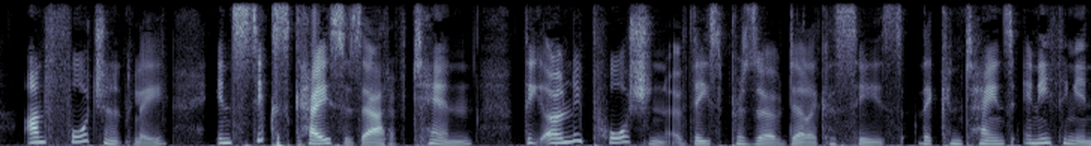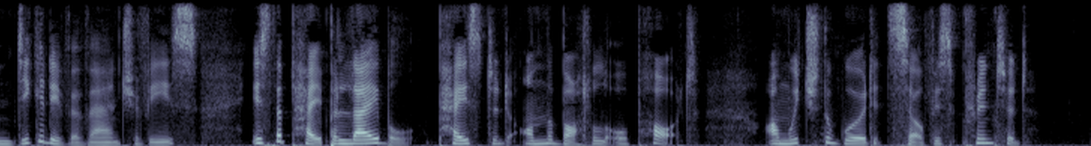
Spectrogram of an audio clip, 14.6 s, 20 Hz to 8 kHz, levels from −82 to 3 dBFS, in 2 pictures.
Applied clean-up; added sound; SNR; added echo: none; none; none; none.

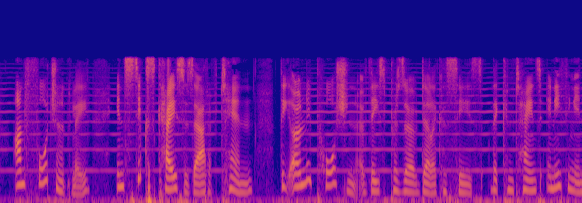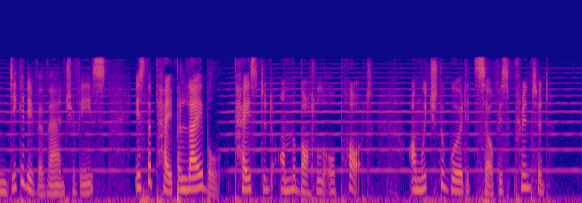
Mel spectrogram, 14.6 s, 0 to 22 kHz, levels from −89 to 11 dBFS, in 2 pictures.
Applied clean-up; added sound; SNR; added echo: none; Bowed string instrument; 17 dB; none.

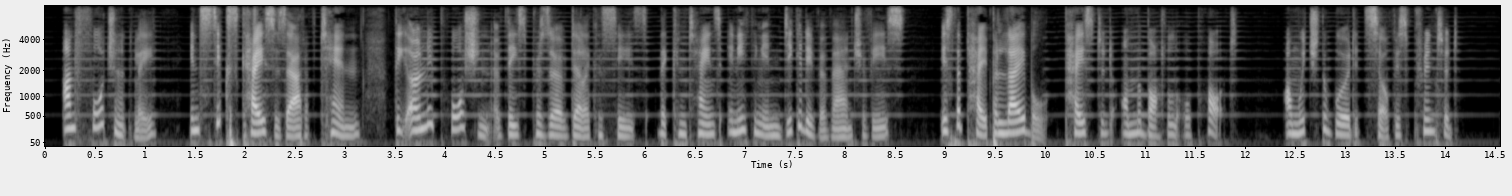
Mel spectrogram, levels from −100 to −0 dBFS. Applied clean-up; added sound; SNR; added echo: neural mask model RNNoise.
